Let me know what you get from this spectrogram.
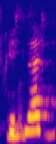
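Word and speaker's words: Frischknecht: Frischnecht avant, je ne sais plus comment on prononce, mais Ouais, c'est juste Frischnecht, ouais.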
